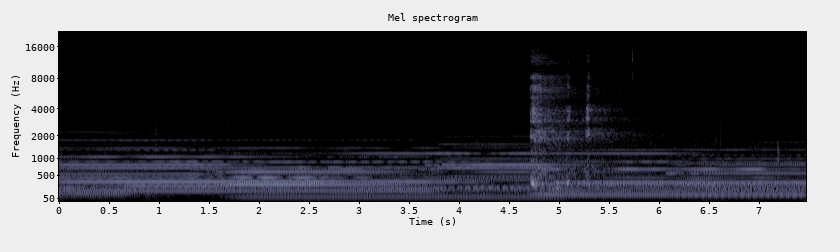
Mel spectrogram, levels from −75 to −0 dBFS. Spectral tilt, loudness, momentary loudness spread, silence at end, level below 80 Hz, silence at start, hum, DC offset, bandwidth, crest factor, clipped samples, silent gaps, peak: -4 dB/octave; -42 LUFS; 8 LU; 0 s; -64 dBFS; 0 s; none; under 0.1%; 16 kHz; 22 dB; under 0.1%; none; -20 dBFS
